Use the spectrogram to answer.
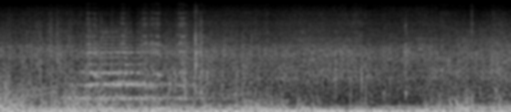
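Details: Disc brake squeal from a Sram Centerline rotor: a short tonal squeal about a second long rising over heavy wind rumble as the brake bites.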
